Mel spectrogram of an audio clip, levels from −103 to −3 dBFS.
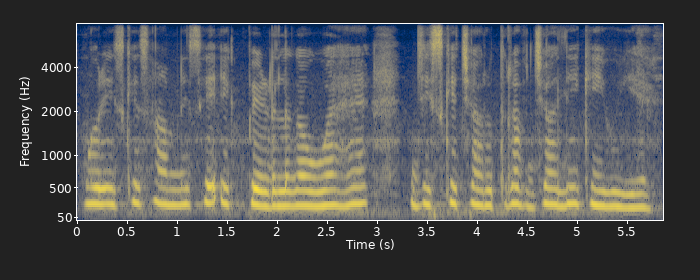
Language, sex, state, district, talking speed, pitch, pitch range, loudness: Hindi, female, Uttar Pradesh, Saharanpur, 165 wpm, 245 Hz, 230-255 Hz, -16 LUFS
